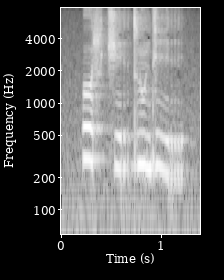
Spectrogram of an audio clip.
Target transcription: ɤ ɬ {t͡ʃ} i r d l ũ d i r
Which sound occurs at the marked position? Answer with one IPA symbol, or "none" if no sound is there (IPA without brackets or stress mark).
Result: t͡ʃ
